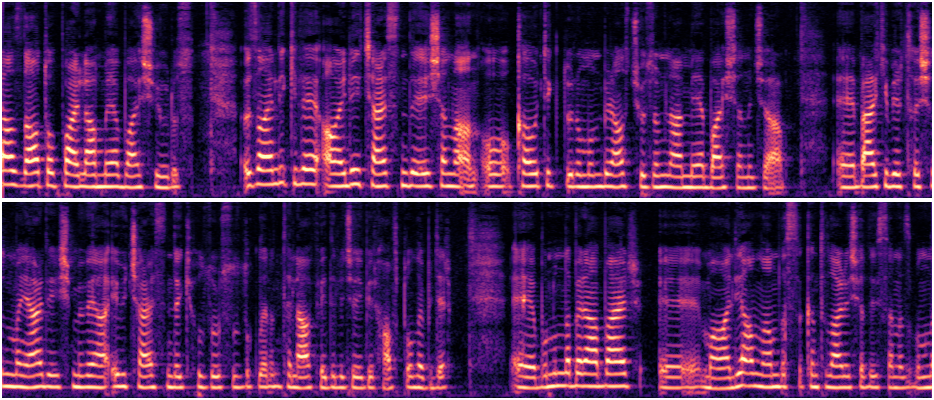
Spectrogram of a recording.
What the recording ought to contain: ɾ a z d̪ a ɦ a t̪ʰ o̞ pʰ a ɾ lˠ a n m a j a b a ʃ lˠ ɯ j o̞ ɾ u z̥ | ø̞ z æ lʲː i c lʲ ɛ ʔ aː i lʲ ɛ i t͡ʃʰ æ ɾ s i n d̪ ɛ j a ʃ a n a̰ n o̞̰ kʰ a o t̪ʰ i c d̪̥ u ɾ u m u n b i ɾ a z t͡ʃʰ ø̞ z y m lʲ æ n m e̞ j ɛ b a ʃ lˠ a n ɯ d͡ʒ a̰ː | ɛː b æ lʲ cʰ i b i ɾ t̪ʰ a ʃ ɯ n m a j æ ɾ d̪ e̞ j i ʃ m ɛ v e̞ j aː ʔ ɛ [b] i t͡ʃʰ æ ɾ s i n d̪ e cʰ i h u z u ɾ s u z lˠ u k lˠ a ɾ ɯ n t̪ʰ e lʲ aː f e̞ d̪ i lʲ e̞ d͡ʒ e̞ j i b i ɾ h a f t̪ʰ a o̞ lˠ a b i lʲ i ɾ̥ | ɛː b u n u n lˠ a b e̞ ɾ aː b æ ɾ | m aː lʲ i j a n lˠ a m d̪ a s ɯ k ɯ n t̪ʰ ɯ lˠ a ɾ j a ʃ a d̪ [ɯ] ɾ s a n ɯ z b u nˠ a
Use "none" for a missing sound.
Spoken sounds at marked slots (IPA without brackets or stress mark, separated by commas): v, ɯ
